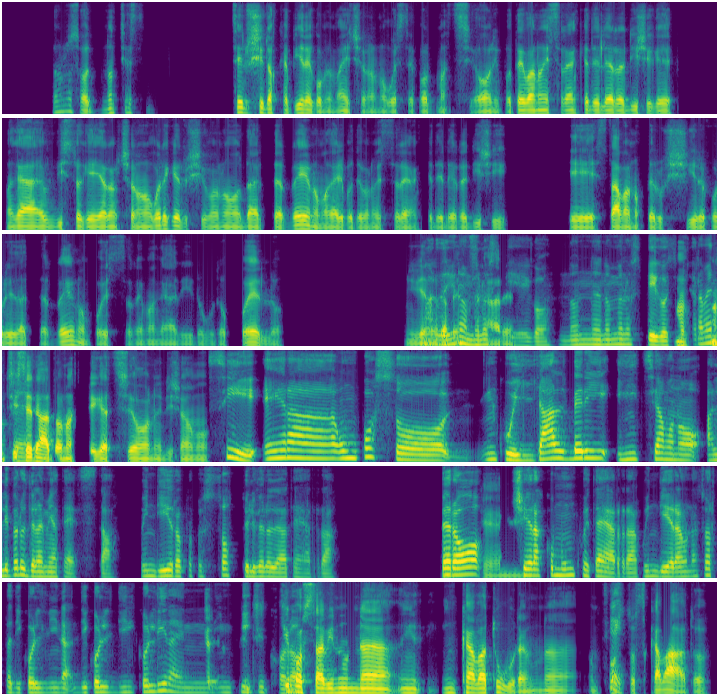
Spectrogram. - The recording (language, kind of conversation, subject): Italian, podcast, Raccontami un’esperienza in cui la natura ti ha sorpreso all’improvviso?
- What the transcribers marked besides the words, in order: "proprio" said as "propio"; "Cioè" said as "ceh"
